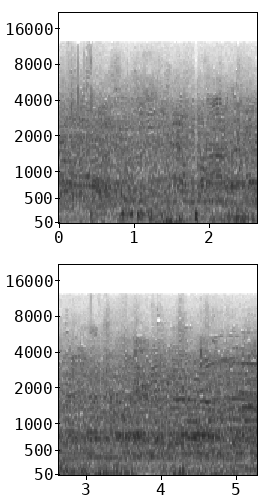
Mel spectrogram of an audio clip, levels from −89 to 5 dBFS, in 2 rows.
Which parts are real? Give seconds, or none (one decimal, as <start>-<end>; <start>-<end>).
0.0-3.2; 3.8-5.3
